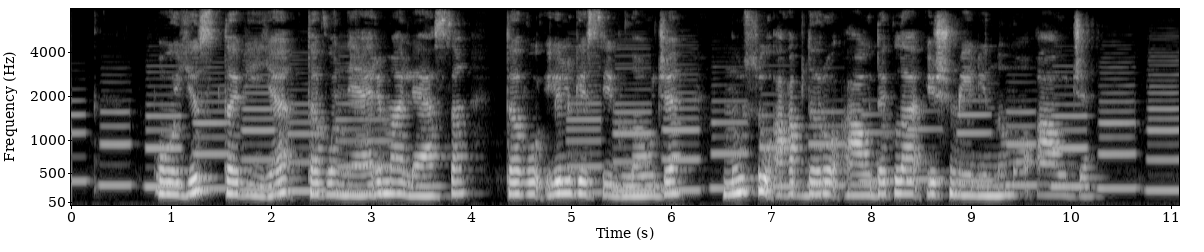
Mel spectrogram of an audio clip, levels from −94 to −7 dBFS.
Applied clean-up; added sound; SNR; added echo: none; Wind instrument, woodwind instrument; 11 dB; reverberation time 0.3 s.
